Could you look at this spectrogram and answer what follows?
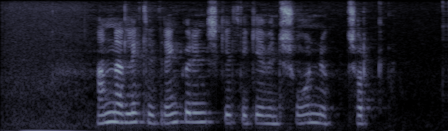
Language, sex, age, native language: Icelandic, female, 30-39, Icelandic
